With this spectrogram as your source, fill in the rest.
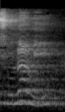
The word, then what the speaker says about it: tsunami: Here in the name tsunami, T is silent.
